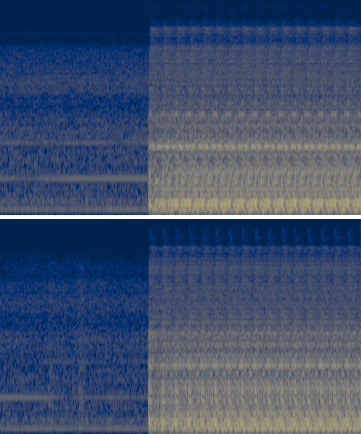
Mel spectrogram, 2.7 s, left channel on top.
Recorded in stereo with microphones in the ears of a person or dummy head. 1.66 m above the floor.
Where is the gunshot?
25° right (ahead or behind), 0.5 m.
